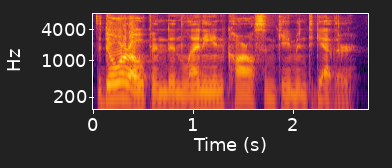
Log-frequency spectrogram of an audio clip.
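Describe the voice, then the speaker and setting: A man narrating a novel aloud in a measured, even storytelling manner. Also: mid-range voice. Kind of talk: audiobook reading.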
